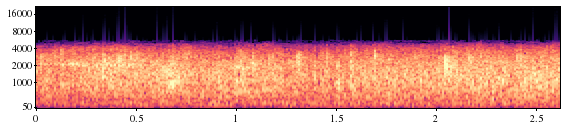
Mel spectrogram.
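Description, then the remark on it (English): Steady morning rain falls in a continuous, even hiss with no breaks or distinct drops standing out. It sounds fairly soft, with no voices. “He sits up, hearing the rain, and hurries to the window.”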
